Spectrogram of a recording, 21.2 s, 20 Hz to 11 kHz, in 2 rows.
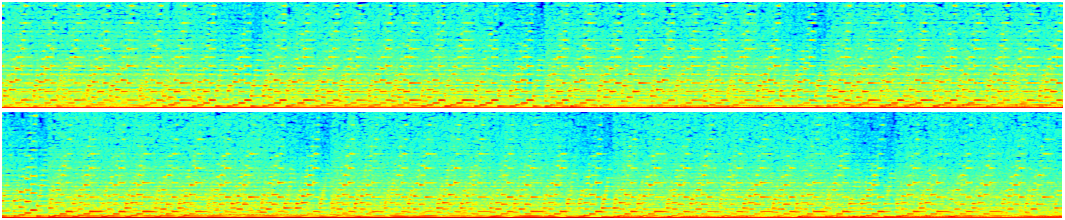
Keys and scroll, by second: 4.6 ctrl+g, 6.6-9.6 typing, 11.9 ctrl+c.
